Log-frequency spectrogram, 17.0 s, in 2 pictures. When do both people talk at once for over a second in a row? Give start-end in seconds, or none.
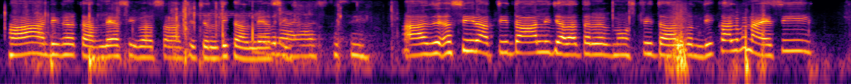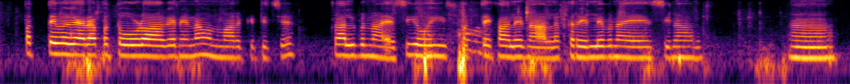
none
